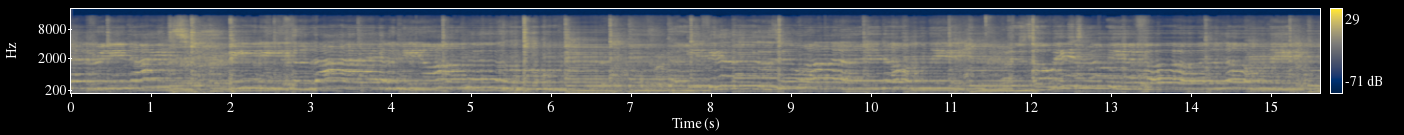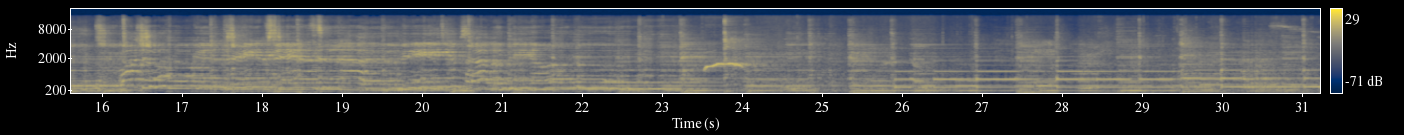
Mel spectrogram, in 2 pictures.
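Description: Live country song: two women's voices singing over a strummed acoustic guitar and an electric guitar. The singing stops about five seconds before the end, and the two guitars play on alone.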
